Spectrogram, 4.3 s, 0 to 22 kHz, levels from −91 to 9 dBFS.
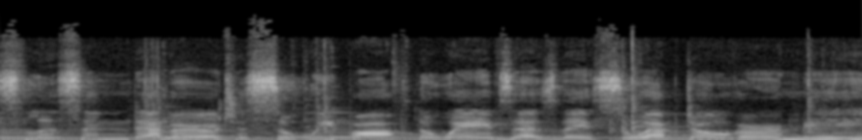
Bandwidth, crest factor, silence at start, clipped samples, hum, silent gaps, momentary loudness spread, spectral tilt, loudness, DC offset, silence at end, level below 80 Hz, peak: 19 kHz; 20 dB; 0 s; under 0.1%; none; none; 8 LU; -1 dB/octave; -23 LUFS; under 0.1%; 0 s; -60 dBFS; -6 dBFS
